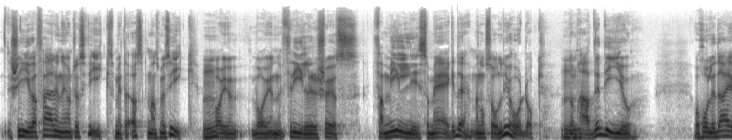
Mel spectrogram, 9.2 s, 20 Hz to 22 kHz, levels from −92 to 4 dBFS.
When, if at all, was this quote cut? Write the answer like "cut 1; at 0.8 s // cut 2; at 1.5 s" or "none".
cut 1; at 4.6 s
